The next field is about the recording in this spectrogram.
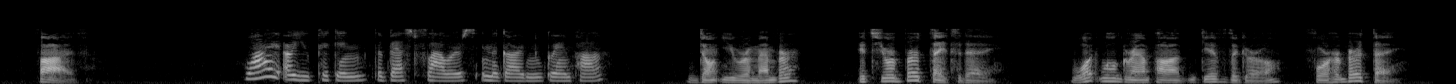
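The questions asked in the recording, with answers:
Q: What will Grandpa give the girl for her birthday?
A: The best flowers from the garden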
